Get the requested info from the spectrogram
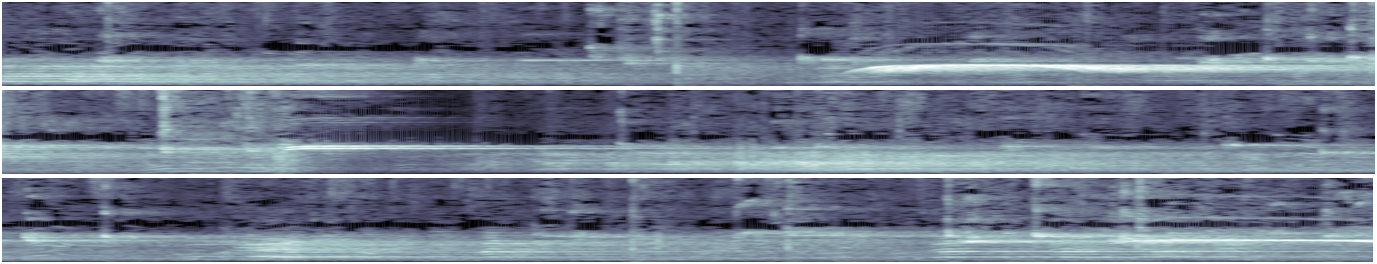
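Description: Handball bouncing on a wooden court in a large, echoing sports hall during play. A referee's whistle gives two long, steady, high blasts, about four seconds in and again near the end.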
